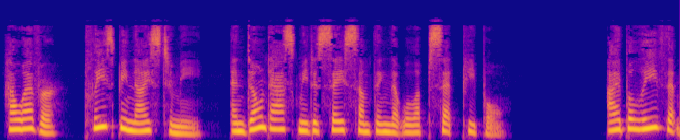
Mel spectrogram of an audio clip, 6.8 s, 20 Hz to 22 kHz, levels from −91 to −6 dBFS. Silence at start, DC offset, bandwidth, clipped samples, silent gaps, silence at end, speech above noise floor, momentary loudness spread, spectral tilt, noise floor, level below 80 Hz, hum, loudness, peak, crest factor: 0.05 s; under 0.1%; 12 kHz; under 0.1%; 5.22-5.96 s; 0 s; over 68 dB; 11 LU; -5 dB/octave; under -90 dBFS; -70 dBFS; none; -23 LUFS; -8 dBFS; 16 dB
